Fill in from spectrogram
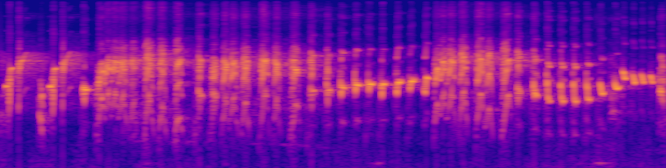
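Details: Loud, fast chattering song of a sooty-headed bulbul, kept as a cage bird and used as a lure to prompt a quiet bird to sing: dense rapid notes in a continuous bubbling stream, gradually descending toward the end.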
